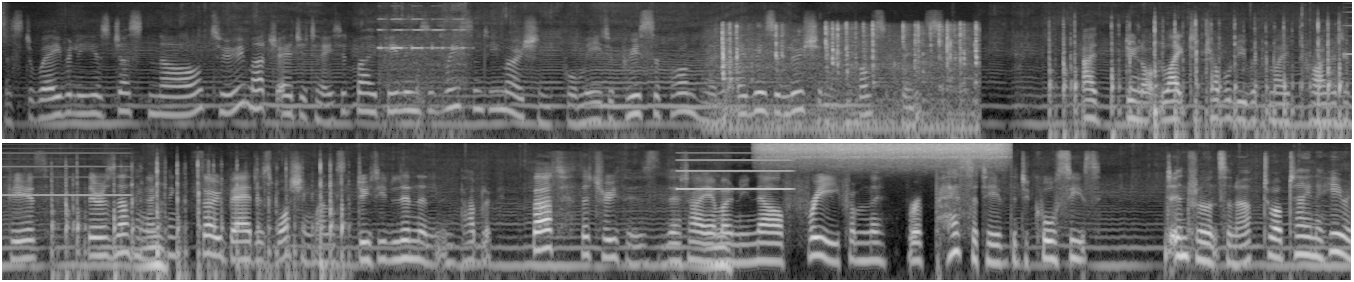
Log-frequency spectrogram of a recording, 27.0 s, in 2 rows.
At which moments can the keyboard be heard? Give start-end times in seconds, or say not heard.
7.0-17.0.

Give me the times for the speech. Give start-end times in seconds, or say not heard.
0.0-9.3, 10.8-24.4, 25.1-26.9.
